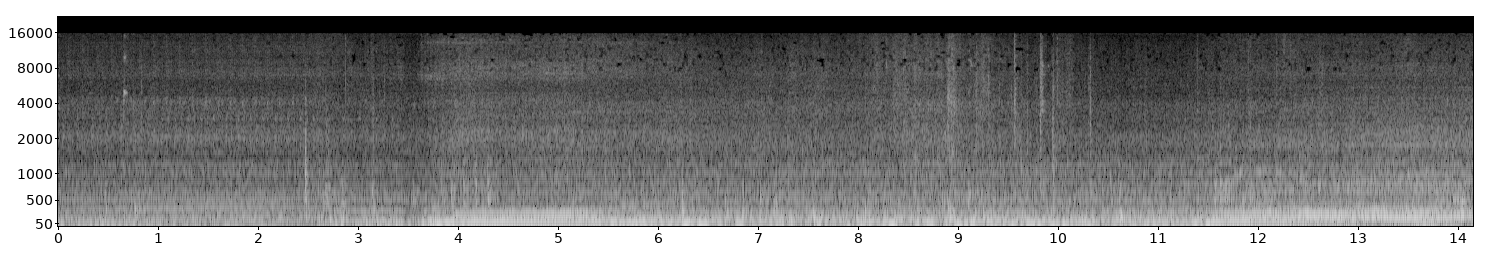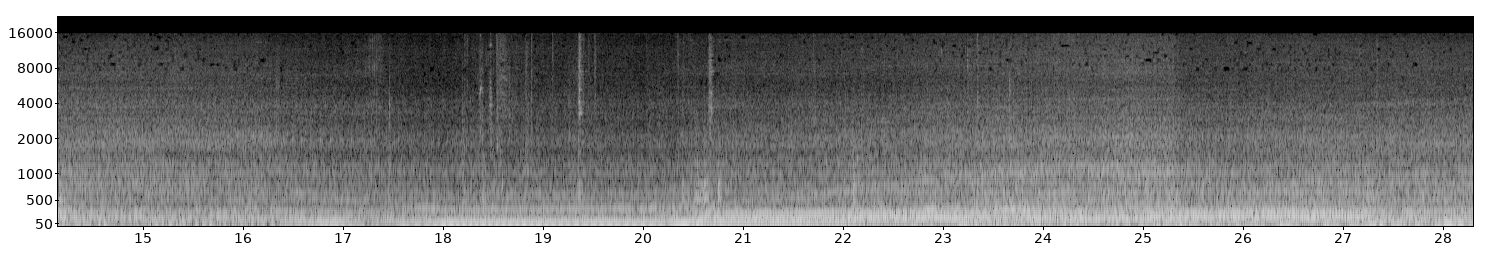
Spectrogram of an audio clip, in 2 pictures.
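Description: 1965 Mercedes-Benz 230SL's 2.3-litre straight-six engine driving along. It pulls away about four seconds in and climbs in pitch as it accelerates. It eases off around the middle, then picks up again.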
